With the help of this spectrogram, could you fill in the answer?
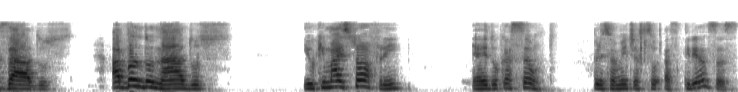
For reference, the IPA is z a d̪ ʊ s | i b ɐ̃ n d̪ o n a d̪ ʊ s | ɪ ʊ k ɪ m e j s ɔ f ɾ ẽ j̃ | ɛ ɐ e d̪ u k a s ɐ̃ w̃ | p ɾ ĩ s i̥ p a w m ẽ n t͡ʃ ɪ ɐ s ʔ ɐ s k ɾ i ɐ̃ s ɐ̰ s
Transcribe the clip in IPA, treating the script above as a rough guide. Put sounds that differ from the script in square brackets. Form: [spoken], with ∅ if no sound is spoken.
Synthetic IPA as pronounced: z a d̪ ʊ s | [a] b ɐ̃ n d̪ o n a d̪ ʊ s | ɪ ʊ k ɪ m [a] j s ɔ f ɾ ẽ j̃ | ɛ ɐ e d̪ u k a s ɐ̃ w̃ | p ɾ ĩ s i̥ p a w m ẽ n t͡ʃ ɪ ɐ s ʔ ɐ s k ɾ i ɐ̃ s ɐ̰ s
